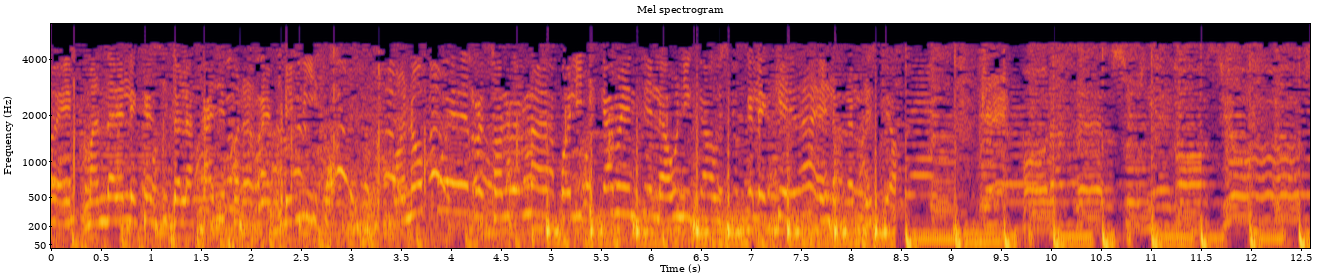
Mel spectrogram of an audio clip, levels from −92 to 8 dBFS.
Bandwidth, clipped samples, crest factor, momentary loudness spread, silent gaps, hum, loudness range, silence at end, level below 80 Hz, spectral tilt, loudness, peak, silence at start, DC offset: 5 kHz; 0.2%; 12 dB; 4 LU; none; none; 3 LU; 0 s; -20 dBFS; -10 dB/octave; -12 LUFS; 0 dBFS; 0 s; under 0.1%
